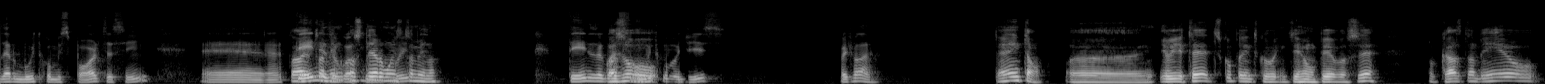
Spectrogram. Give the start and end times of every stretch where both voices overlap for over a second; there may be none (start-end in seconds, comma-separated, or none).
2.9-4.3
